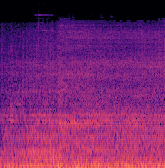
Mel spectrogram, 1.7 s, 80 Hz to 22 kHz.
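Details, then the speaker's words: $100 Marketplace scooter on its first ride in years, after a new rear tire and oil and final-drive gear oil change: uneven low clatter over engine and road noise. The muffler was rattling because a mounting bolt was never put back in. "It might be the muffler. Yeah, the muffler's a little rattly. I wonder if I didn't tighten one of the bolts down."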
